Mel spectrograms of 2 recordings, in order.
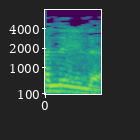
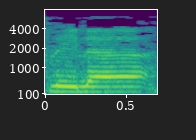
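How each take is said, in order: First: The final vowel is kept short. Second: The final vowel is drawn out long. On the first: The speaker calls it right. "а говоришь сальма лейла" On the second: The speaker calls it wrong. "не говоришь лейла"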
